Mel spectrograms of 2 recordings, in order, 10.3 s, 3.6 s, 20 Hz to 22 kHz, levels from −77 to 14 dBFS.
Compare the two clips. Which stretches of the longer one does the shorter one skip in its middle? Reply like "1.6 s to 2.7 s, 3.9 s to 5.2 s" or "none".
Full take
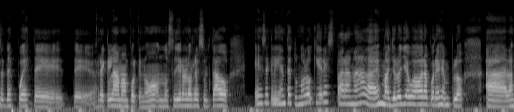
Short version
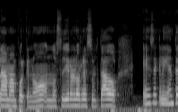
none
